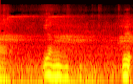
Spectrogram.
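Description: A woman speaking Thai in slow, drawn-out syllables; no other sound stands out.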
